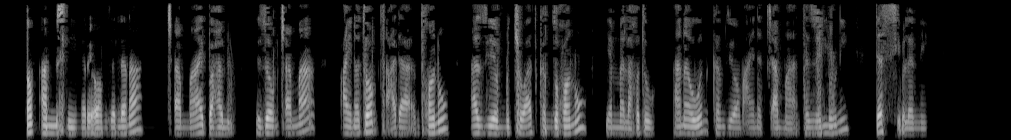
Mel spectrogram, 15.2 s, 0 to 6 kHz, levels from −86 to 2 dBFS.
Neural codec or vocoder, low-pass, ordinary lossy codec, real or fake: none; 5.4 kHz; MP3, 24 kbps; real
